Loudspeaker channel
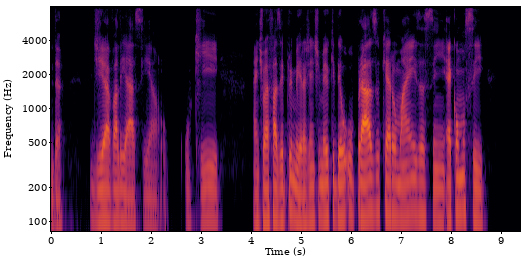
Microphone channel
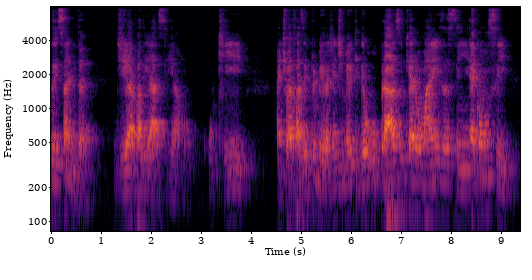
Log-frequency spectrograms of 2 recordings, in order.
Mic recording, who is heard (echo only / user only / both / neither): echo only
